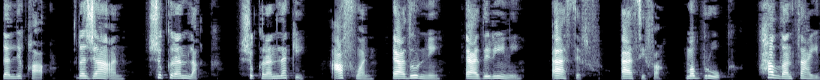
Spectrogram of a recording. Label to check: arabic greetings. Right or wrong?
Right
